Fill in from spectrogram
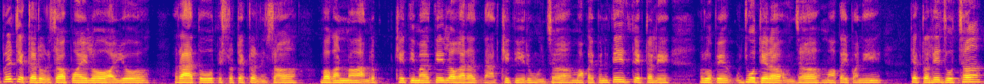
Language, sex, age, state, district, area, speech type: Nepali, female, 60+, West Bengal, Jalpaiguri, rural, spontaneous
